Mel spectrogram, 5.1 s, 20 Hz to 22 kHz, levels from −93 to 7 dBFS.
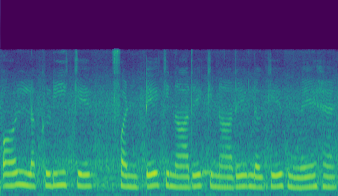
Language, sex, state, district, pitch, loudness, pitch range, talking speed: Hindi, female, Uttar Pradesh, Lucknow, 225 Hz, -13 LUFS, 215-235 Hz, 105 wpm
